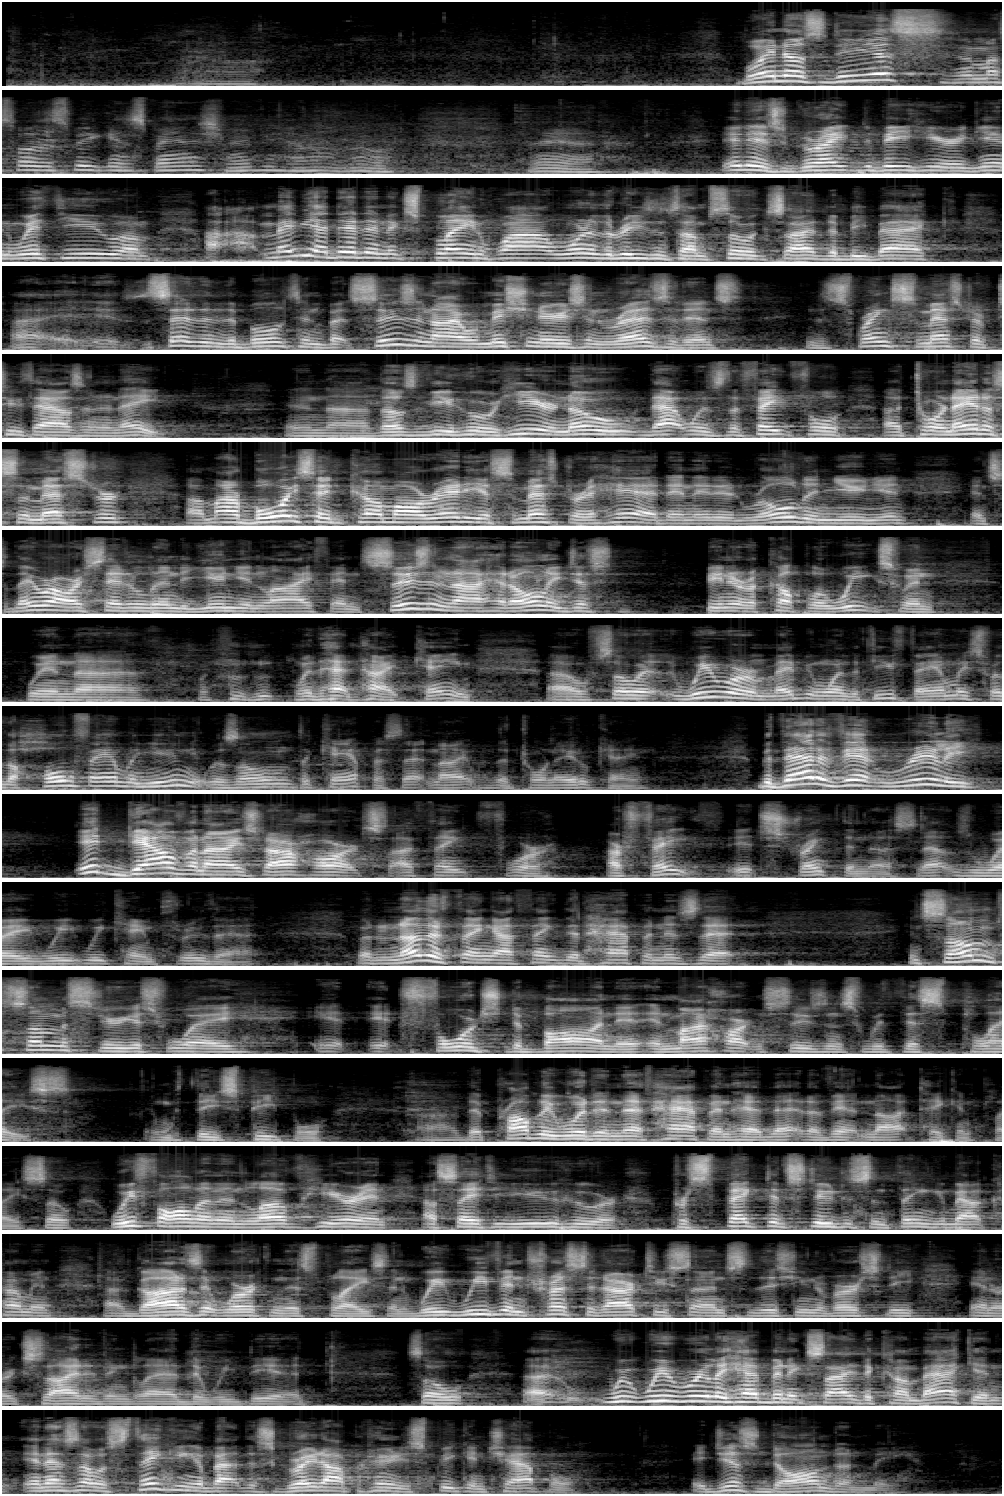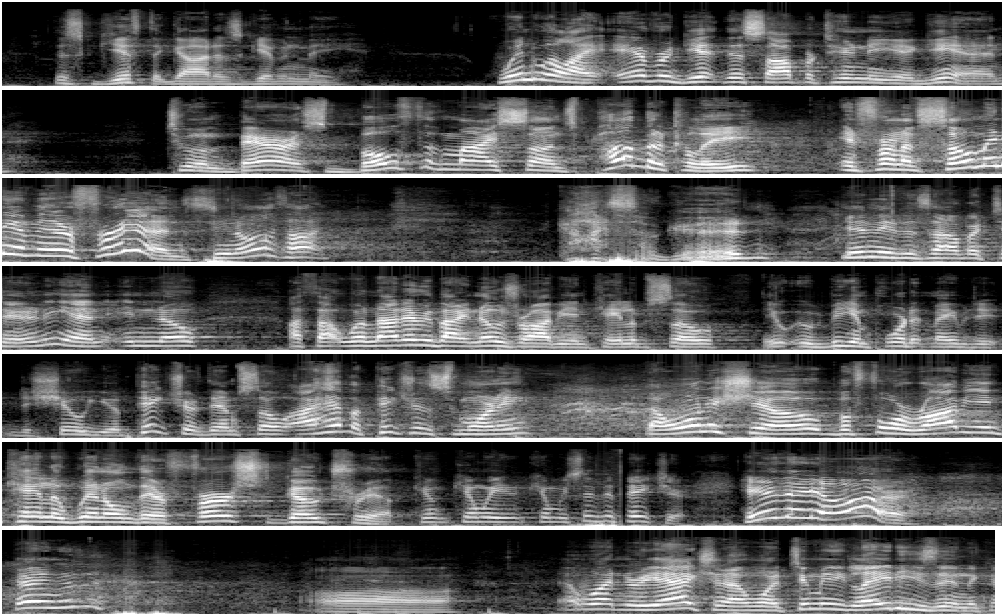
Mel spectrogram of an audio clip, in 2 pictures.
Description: GO Week Chapel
